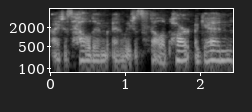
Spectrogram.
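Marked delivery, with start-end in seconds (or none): none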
